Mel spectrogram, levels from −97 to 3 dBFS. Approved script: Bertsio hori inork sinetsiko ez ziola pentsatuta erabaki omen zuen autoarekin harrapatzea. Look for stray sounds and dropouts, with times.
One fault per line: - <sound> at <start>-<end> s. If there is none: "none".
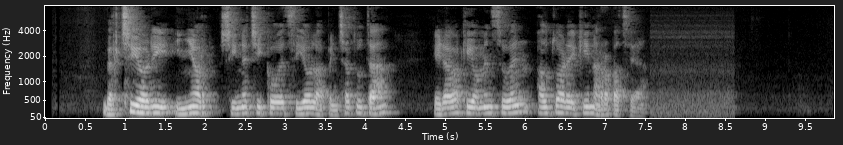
none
